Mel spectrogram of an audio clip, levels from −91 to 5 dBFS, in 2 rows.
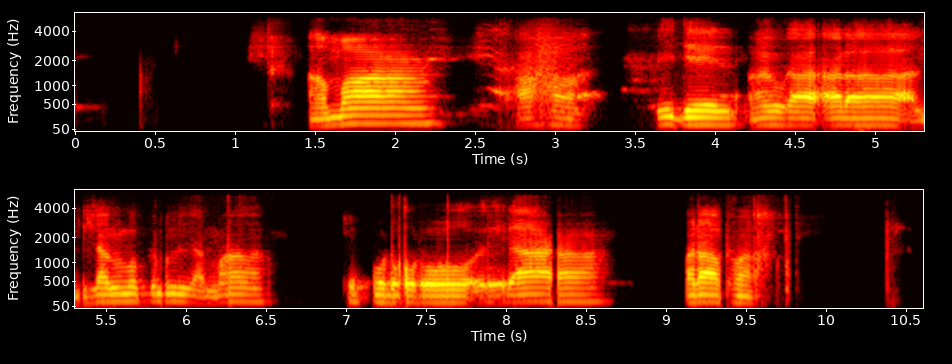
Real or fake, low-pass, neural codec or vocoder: fake; 5.4 kHz; codec, 16 kHz, 1 kbps, X-Codec, HuBERT features, trained on general audio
